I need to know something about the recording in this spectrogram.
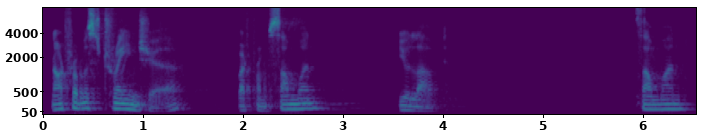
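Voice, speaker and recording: A man leading a guided meditation as the teacher, soothing and unhurried, with measured phrasing and long pauses. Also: deep voice, far from the mic.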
